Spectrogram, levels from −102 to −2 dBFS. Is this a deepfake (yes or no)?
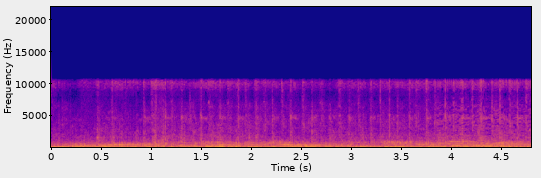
yes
